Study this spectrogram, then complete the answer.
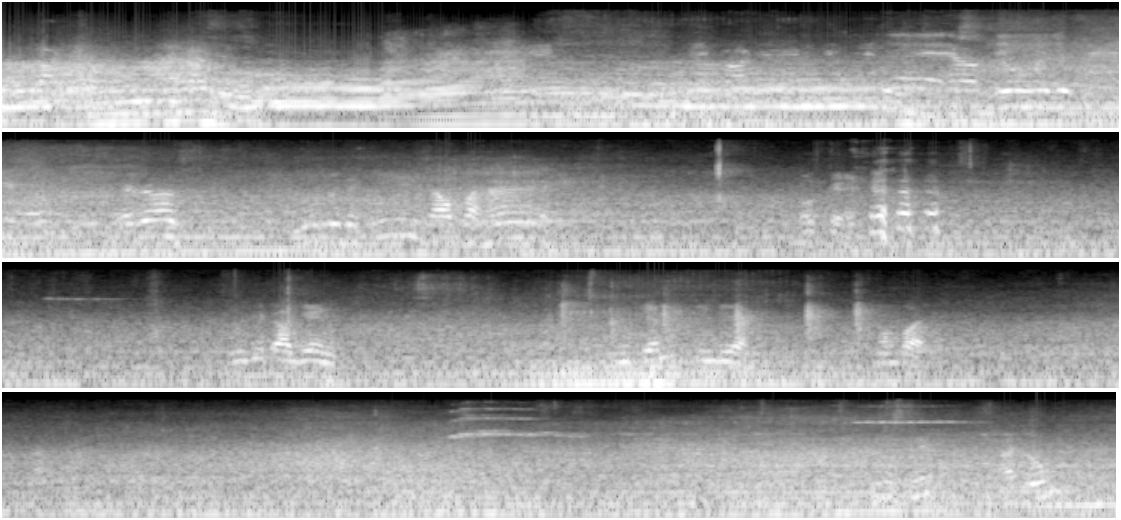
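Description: Traffic hums on a busy street.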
